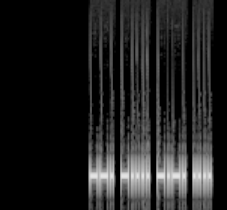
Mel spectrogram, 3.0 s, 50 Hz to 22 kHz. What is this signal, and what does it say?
Morse code, heard as a keyed tone, about 36 wpm, 700 Hz. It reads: G6CH
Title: DXCC-100 Call Signs - 4 Characters - Repeated 2x - 35wpm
